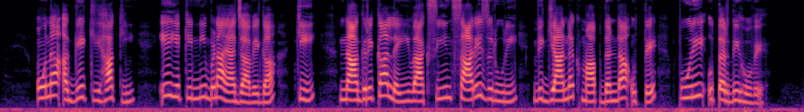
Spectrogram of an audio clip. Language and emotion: Punjabi, neutral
